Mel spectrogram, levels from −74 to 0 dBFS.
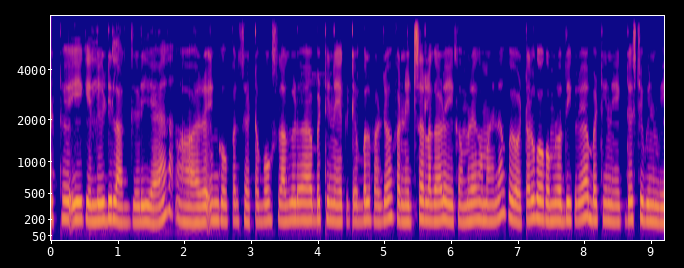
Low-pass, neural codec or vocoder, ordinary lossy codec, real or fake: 7.2 kHz; none; none; real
